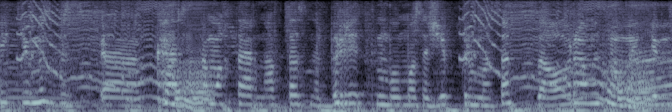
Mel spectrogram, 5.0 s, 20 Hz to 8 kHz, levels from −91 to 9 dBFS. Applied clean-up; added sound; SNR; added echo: none; Cupboard open or close; 3 dB; reverberation time 1.4 s.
